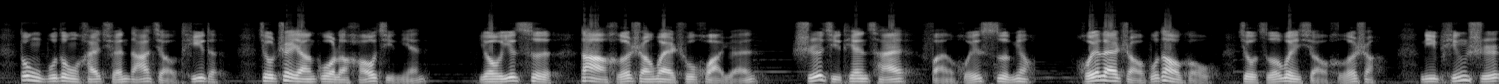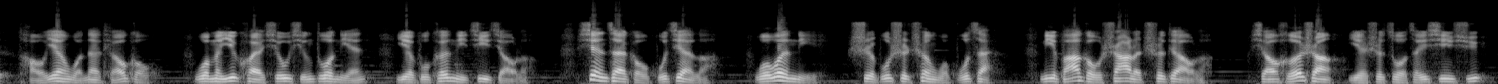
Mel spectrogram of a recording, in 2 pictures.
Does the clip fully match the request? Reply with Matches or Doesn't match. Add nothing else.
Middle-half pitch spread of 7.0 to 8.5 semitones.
Doesn't match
